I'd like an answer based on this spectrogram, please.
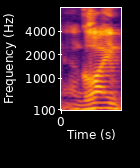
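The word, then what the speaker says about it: غين: এবার এই হরফটি বলবো, গাইন। এটি হলো 3 নম্বর মাখরাজ। কয় নম্বর মাখরাজ? 3 নম্বর মাখরাজ। হলকের শেষ ভাগ, মানে কণ্ঠনালীর শেষ ভাগ। এই হরফটি উচ্চারণে মোটা হবে।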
